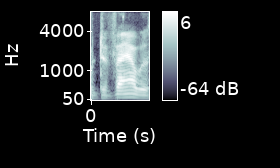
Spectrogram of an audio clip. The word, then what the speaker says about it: devour: So there's a V sound v. But this hour, you could I can sort of hear a W sound in there.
